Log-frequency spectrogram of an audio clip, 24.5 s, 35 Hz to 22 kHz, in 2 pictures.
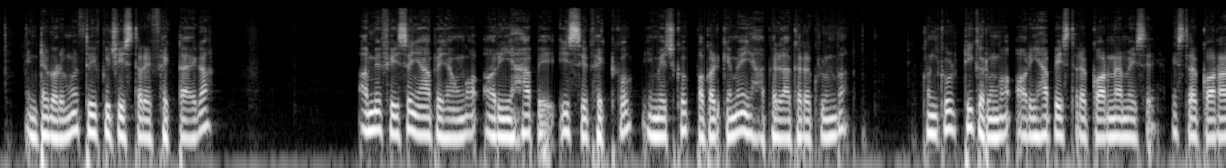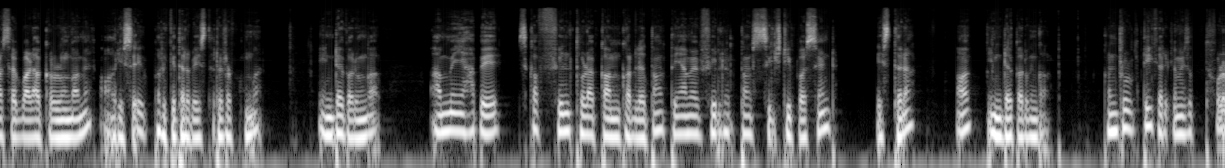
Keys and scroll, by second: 0.3 Return, 15.4 Return, 19.8 6, 22.4 Return.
